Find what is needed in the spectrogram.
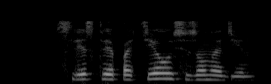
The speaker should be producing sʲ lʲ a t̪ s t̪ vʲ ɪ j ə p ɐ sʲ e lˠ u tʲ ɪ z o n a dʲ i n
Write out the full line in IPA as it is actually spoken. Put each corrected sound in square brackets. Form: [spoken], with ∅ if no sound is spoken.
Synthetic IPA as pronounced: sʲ lʲ [e] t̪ s t̪ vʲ ɪ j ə p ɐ [tʲ] e lˠ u [sʲ] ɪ z o n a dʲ i n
